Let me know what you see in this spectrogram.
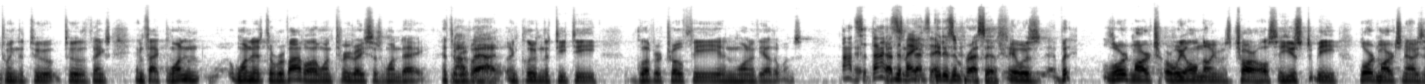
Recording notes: Take TCC on the road to the 2023 Pebble Beach Concours d'Elegance for an episode recorded in front of a live audience.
